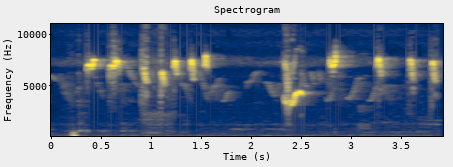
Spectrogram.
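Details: Olive-backed sunbird 'full tembakan isian' song for training other birds: a soft thump, then quick strings of shrill high chirps, a brief pause, and a loud down-swept note followed by more evenly spaced tweets.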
